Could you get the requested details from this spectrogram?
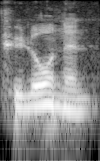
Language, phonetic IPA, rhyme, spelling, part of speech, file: German, [pyˈloːnən], -oːnən, Pylonen, noun, De-Pylonen.ogg
- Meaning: dative plural of Pylon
